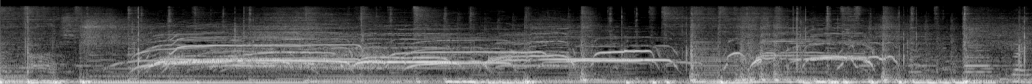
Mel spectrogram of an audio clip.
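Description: Live pop band playing: acoustic guitar, drums and keyboard, with long, high held vocal notes over the music.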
